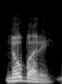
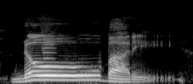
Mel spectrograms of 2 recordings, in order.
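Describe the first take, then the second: First: Firm, louder short answer; emphatic agreement. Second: NOBODY stretched very slowly, high and loud; drawn-out emphasis. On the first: Answering co-host's question about the deal, firm agreement. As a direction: answer firmly and briefly. Answering the hype, first take. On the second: Echoing co-host's hype, hugely drawn-out NOBODY. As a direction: draw it right out, loud and rising. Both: Real, not acted.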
